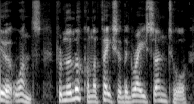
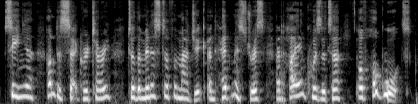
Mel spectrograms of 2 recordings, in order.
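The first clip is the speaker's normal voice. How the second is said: much higher, tight and frightened Umbridge voice; high-pitched terrified; 8 semitones higher than usual. A narrator's reading. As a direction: squeak it out in panic, clinging to her titles. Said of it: "in a high-pitched, terrified voice".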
